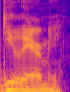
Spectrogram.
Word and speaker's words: Guilherme: Gustavo and Guilherme? Guilherme. Guilherme. Okay. Do Portuguese pronunciation is a whole other word.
